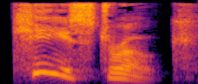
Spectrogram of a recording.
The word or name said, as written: keystroke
